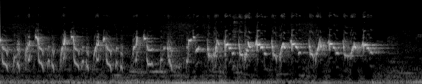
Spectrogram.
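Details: Yellow-vented bulbul singing in fighter style, used to prompt other bulbuls to sing: a fast, continuous chatter of sharp, tumbling notes that slide up and down, more even and trilled toward the end, with low hum underneath.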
